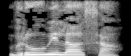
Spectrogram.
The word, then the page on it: ಭ್ರೂವಿಲಾಸ: kannada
